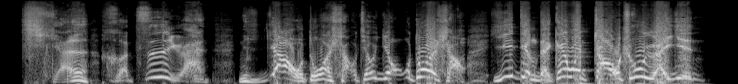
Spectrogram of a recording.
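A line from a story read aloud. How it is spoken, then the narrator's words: Roaring. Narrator (Chinese): 总统咆哮着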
